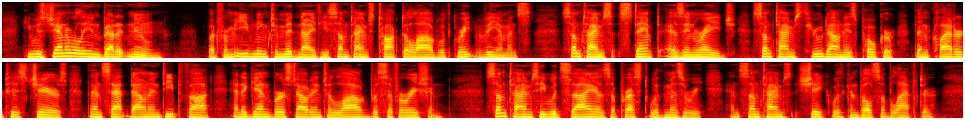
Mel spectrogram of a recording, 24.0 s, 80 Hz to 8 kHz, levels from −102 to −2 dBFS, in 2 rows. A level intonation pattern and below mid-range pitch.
Yes: narrow, 2.0 semitones; low, 130 Hz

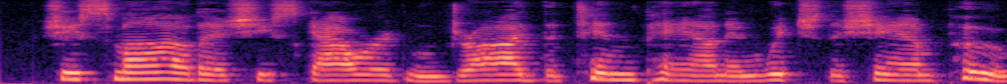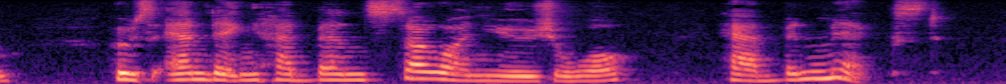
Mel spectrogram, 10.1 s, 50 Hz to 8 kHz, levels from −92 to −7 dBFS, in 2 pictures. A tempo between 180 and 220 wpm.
No: slow, 135 wpm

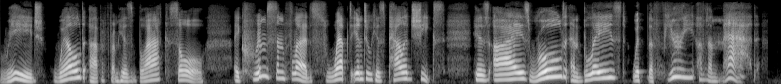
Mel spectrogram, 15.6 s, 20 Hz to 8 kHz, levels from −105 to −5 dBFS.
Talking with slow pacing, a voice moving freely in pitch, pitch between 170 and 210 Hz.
Yes: slow, 100 wpm; wide, 6.9 semitones; high, 190 Hz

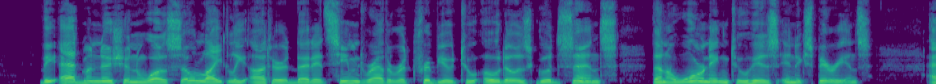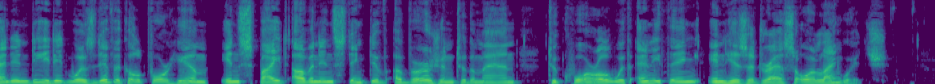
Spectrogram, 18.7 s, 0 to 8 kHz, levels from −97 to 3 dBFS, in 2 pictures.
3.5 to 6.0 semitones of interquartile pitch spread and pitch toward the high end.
No: average, 4.7 semitones; medium, 140 Hz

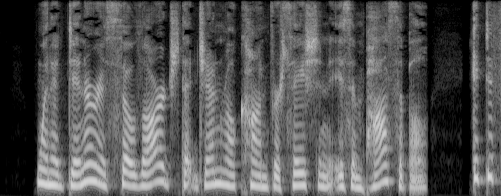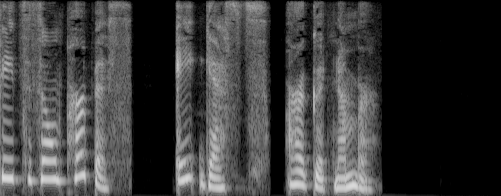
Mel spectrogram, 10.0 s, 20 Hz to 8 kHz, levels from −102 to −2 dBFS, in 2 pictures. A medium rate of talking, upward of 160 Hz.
No: slow, 130 wpm; high, 190 Hz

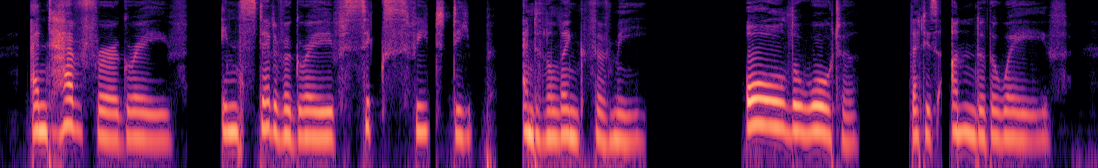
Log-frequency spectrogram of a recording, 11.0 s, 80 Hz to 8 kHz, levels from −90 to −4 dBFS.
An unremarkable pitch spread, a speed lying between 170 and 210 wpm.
No: average, 3.2 semitones; slow, 135 wpm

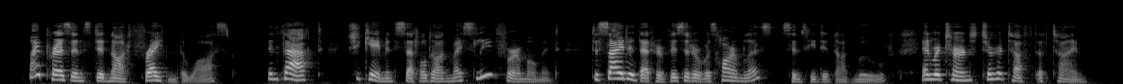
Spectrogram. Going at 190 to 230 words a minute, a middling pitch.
Yes: average, 200 wpm; medium, 155 Hz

